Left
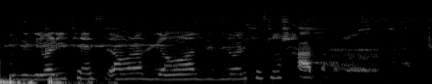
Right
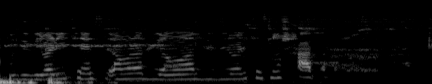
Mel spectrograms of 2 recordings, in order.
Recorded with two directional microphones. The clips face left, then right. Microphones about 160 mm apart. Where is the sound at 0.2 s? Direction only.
Centre (ahead or behind).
